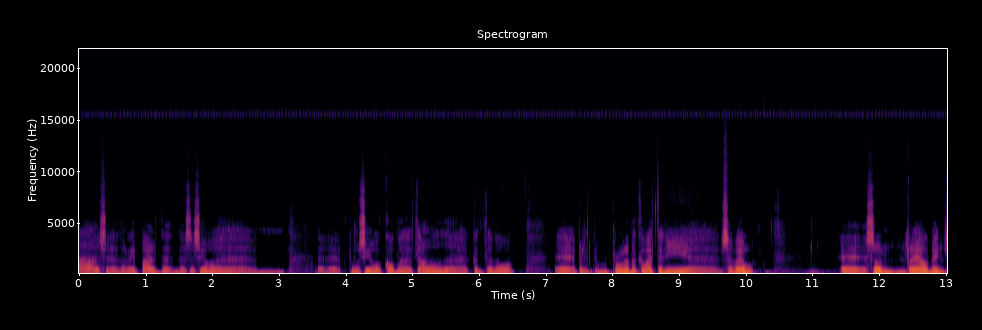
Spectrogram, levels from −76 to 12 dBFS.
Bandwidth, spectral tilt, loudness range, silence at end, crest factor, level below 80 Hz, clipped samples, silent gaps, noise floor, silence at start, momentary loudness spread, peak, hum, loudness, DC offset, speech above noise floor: 16.5 kHz; -7.5 dB/octave; 5 LU; 0 s; 16 dB; -50 dBFS; under 0.1%; none; -48 dBFS; 0 s; 15 LU; -12 dBFS; none; -28 LUFS; under 0.1%; 20 dB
